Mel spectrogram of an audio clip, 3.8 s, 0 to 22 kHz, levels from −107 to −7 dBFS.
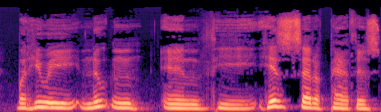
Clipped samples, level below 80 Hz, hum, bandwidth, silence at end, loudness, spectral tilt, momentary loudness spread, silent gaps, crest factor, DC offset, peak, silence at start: under 0.1%; -62 dBFS; none; 14.5 kHz; 0 s; -24 LUFS; -6 dB/octave; 8 LU; none; 16 dB; under 0.1%; -8 dBFS; 0.2 s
